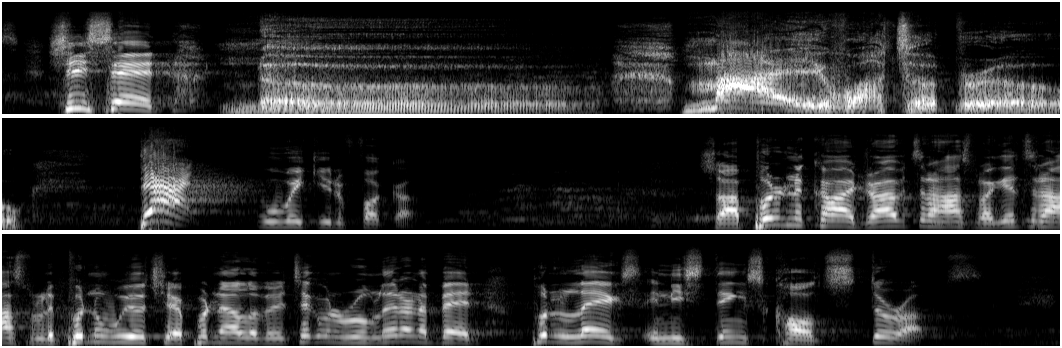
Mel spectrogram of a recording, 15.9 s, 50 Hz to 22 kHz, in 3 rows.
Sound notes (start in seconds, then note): 7.6 audience laughs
